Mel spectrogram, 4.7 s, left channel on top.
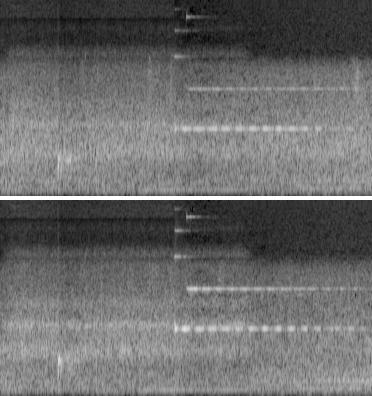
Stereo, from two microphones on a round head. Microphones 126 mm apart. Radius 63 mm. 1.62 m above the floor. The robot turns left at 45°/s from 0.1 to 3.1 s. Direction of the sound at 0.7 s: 25° left (ahead or behind).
